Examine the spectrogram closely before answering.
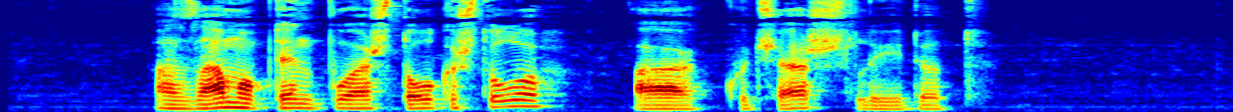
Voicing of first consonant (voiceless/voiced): voiced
